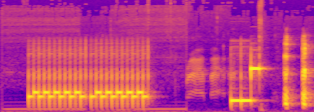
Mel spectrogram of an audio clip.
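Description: A steady low dial tone hums beneath a quick, evenly spaced run of electronic beeps, then a few separate, louder touch-tone presses follow as a number is dialed on a second phone to call someone. No one speaks.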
